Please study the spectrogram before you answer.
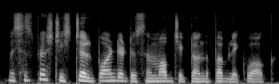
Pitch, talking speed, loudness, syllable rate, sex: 150 Hz, 235 wpm, -20 LUFS, 5.8 syllables/s, male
